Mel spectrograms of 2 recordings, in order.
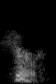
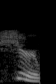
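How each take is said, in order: First: It is said flatly and curtly. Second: It is said with a melodic, lilting tune.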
